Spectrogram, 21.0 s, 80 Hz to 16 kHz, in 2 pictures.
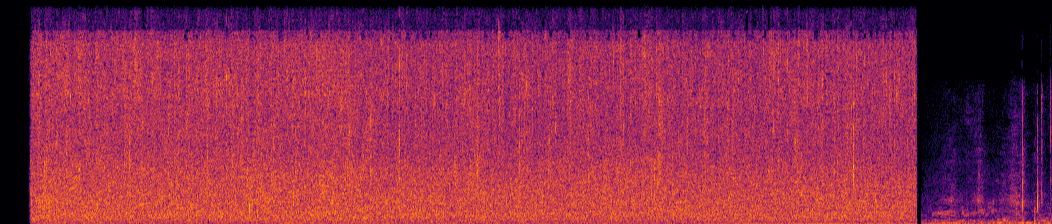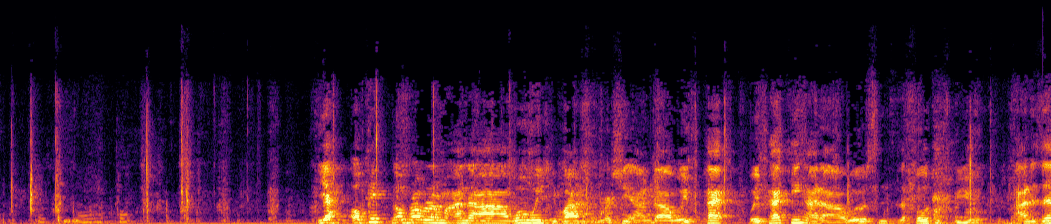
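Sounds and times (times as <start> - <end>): steady hiss with faint crackles: 0.3 - 9.2.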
